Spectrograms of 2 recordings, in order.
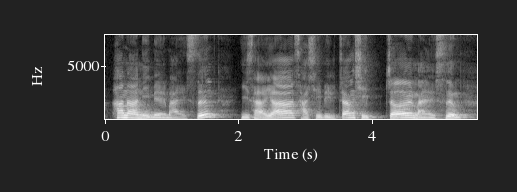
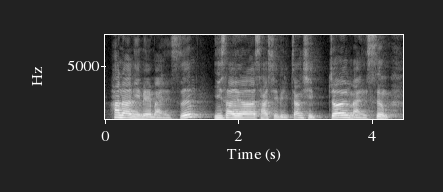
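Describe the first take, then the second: First: It is read at a slower pace. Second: It is read at a quicker pace.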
